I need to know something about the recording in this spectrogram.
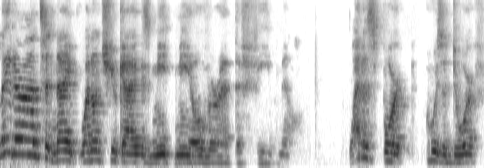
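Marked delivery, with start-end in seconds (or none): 0.0-4.3 put-on New York Brooklyn accent, plain talking. Voicing a dwarf inviting the group to the feed mill: Brooklyn accent. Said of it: "sound like a guy from Brooklyn".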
